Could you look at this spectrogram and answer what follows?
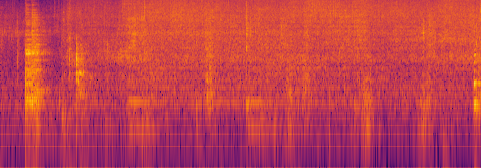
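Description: Chicken cooking under a lid in a pan over a medium flame for chicken mappas curry, giving a steady soft sizzle and hiss with a few clinks of the lid or utensils near the start.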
